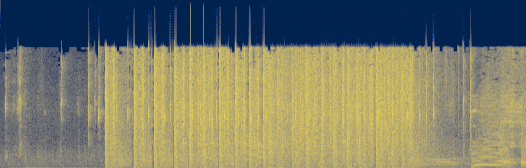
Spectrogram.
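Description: A rifle fires rapid, loud bursts at close range.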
